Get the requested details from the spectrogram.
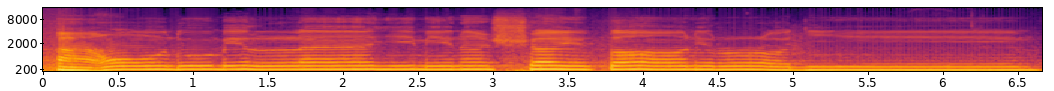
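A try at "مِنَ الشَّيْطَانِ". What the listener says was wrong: Sya-nya tipiskan ya. Jangan minasy, tapi minasy.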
